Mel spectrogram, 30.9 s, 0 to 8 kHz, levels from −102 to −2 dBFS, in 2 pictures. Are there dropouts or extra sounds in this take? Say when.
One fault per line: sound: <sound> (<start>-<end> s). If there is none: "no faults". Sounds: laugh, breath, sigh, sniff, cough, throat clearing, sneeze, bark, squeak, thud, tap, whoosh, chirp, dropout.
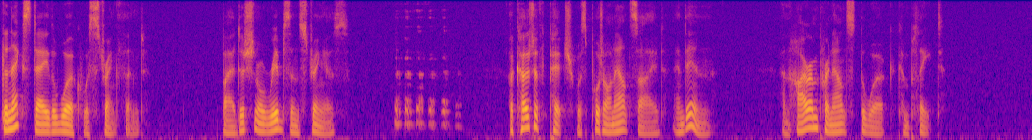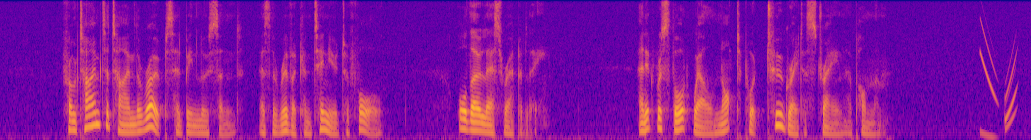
sound: laugh (5.9-7.0 s)
sound: chirp (30.2-30.8 s)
